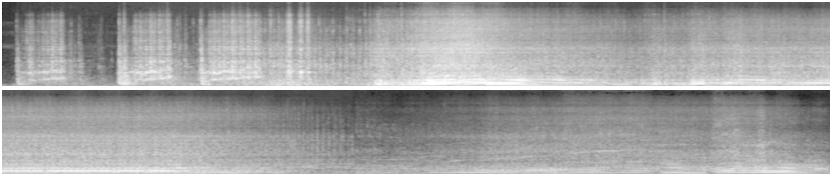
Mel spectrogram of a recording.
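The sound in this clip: A car starts and drives off. A few short sputtering bursts come first, then the engine revs up with swooping pitch and settles into a long, steady drive. The sound dips, then swells again near the end.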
